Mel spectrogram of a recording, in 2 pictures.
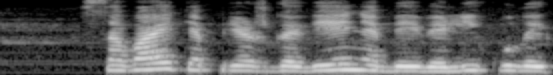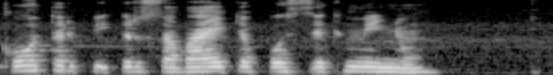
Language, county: Lithuanian, Utena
